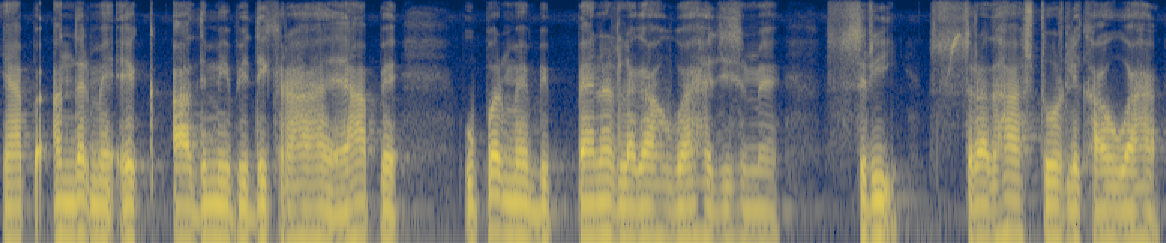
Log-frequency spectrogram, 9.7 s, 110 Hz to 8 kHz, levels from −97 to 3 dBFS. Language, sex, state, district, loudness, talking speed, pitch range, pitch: Hindi, male, Jharkhand, Palamu, -17 LUFS, 160 wpm, 100-110 Hz, 105 Hz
